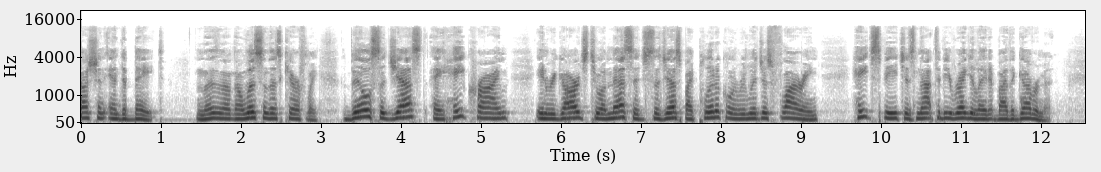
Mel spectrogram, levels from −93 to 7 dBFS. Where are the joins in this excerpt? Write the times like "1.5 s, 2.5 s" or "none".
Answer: none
